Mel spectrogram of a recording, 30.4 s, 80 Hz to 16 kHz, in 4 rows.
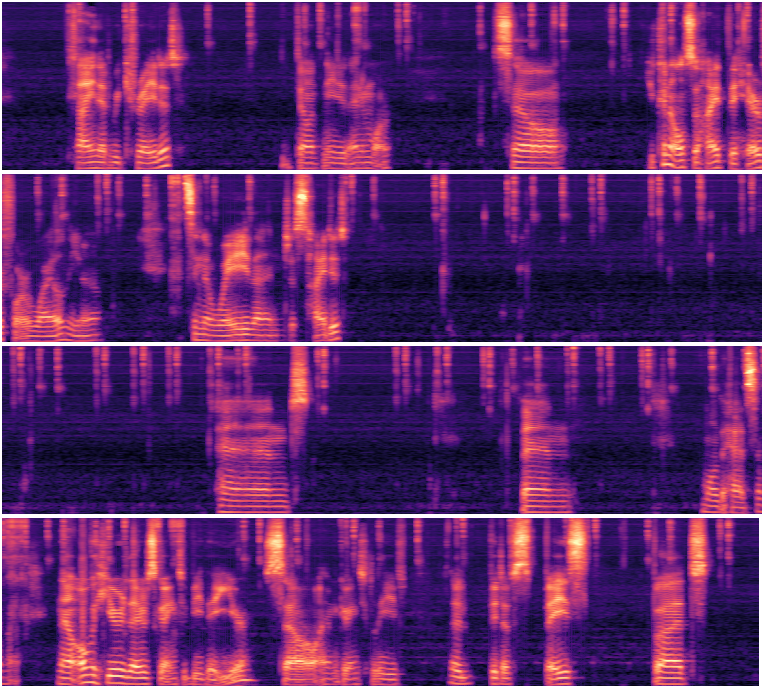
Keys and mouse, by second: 0.1 a, 1.0 x, 1.7 a, 2.9 Tab, 3.5 Tab, 3.9 z, 4.6 z, 5.1 z, 5.5 Tab, 7.2 h, 7.7 h, 9.3 Tab, 12.3 g, 14.0 g, 14.4 Tab, 14.8 Tab, 17.9 g, 18.7 Tab, 19.5 Tab, 19.9 g, 20.3 Tab, 20.8 Tab, 21.5 g, 21.9 Tab, 23.6 Tab, 24.8 z, 25.6 a, 26.0 a, 29.2 f, 29.7 r.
